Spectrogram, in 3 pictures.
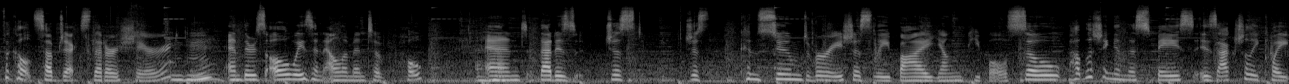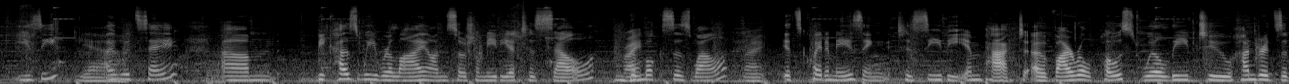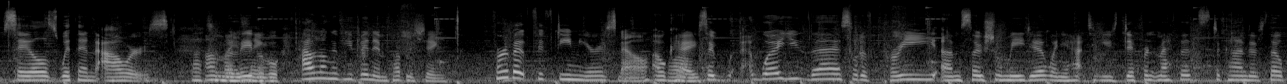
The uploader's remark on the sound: Live from SIBF 2023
